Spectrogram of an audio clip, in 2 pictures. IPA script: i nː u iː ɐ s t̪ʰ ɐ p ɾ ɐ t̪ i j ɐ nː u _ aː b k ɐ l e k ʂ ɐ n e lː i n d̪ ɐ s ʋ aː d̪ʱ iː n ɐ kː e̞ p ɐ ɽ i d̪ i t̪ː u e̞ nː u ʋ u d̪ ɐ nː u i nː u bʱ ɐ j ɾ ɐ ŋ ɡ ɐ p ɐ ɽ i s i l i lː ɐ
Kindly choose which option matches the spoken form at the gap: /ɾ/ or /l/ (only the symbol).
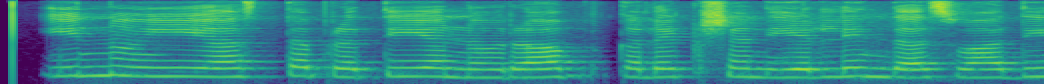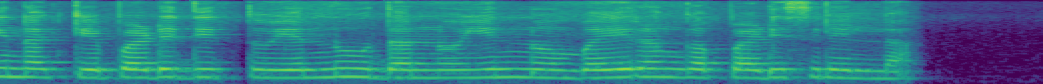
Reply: ɾ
